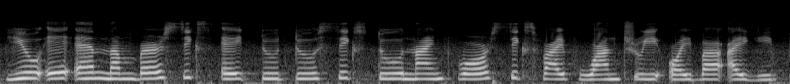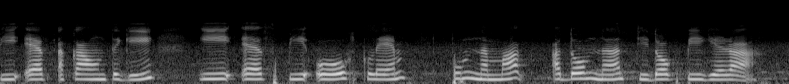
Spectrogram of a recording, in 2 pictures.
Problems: constant background noise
